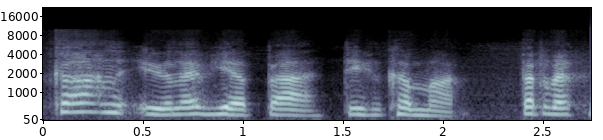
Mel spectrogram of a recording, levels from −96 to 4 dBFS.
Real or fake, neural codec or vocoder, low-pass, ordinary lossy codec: fake; codec, 16 kHz in and 24 kHz out, 0.6 kbps, FocalCodec, streaming, 4096 codes; 9.9 kHz; Opus, 64 kbps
